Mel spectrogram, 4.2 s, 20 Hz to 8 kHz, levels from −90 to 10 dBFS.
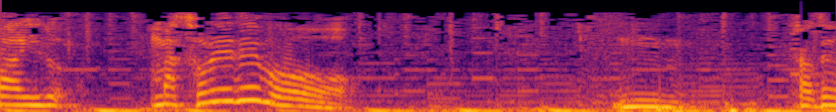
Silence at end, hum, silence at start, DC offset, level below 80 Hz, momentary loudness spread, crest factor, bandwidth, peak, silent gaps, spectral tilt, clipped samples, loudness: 0 s; none; 0 s; under 0.1%; -16 dBFS; 10 LU; 10 dB; 5.8 kHz; 0 dBFS; none; -11 dB/octave; under 0.1%; -13 LUFS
